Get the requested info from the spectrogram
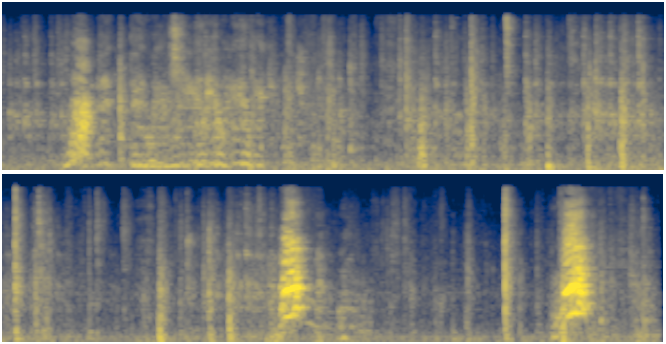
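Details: Pet Chihuahua giving a few short, sharp barks near the end, two bright bursts about two seconds apart, after a faint whine early on and scattered clicks and handling noises indoors.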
